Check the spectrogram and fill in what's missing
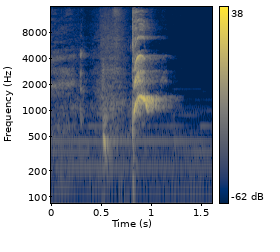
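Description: A single sharp sneeze, preceded by a quick breath intake, bursts out close and loud in an otherwise quiet room, then trails off.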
